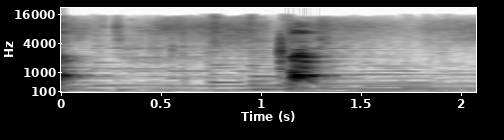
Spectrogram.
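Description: Background music with steady held notes, and one short, sharp sound about a second in.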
